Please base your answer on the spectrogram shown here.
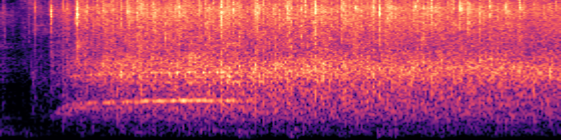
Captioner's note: audience applauding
